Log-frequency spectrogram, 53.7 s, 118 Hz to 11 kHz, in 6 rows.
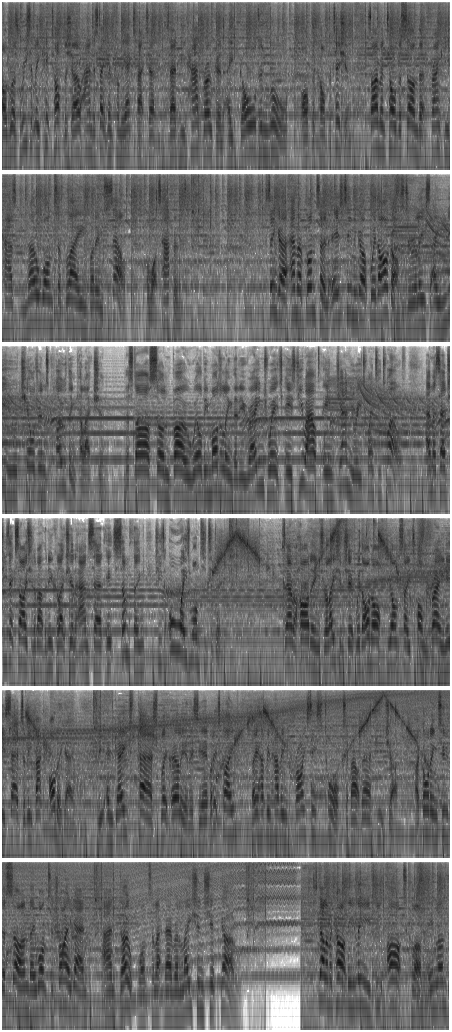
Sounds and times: Speech: 0.0 - 12.7, 14.2 - 31.6, 32.5 - 49.6, 51.0 - 53.7
Music: 0.0 - 53.7.

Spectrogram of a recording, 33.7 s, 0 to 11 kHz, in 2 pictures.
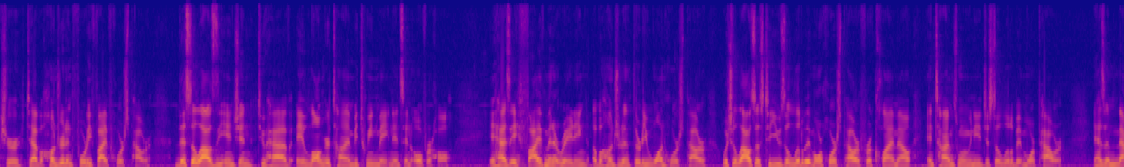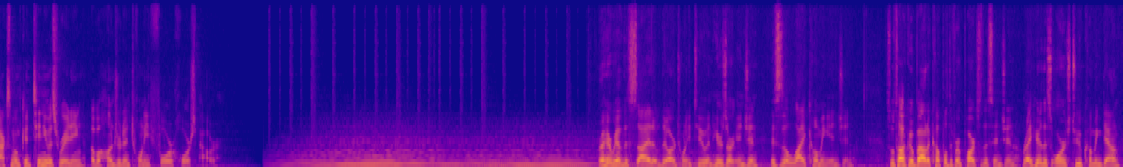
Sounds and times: Speech: 0.0 - 6.8, 7.4 - 20.2, 25.8 - 33.7.

